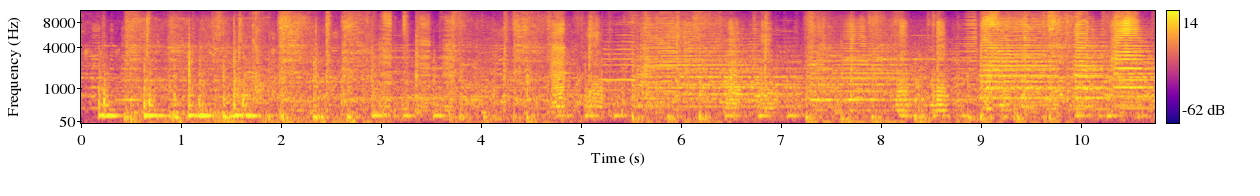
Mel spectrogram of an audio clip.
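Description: High school marching band playing loudly, a full brass section with drums, the whole band coming in together at the start after a brief lull.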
